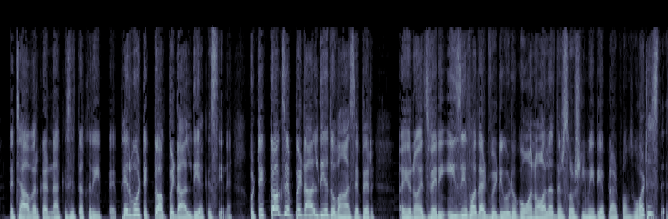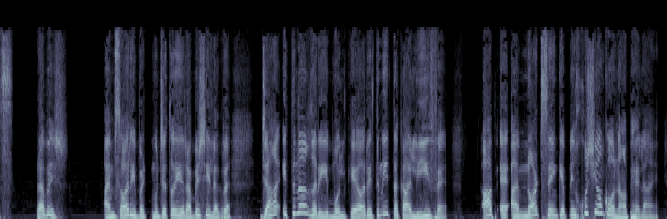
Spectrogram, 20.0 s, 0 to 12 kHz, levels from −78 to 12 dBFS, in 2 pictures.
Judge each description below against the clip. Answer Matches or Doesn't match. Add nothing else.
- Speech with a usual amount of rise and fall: Doesn't match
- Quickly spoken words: Matches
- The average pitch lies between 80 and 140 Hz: Doesn't match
